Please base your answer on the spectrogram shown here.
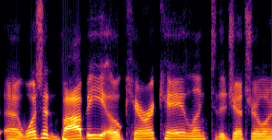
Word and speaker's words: Okereke: Uh I always thought it was Bobby Okereke, uh but I have been told it's Bobby Okereke as a name pronunciation guy.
